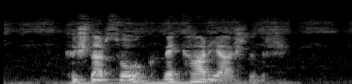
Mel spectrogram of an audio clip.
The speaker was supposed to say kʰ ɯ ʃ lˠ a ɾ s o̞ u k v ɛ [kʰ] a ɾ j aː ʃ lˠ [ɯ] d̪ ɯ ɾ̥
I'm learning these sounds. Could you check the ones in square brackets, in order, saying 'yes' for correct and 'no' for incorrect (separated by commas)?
yes, yes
